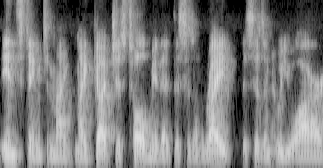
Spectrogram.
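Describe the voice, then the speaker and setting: A man with a Minnesota accent speaks at a fairly low pitch in a bright, sharp tone. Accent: Minnesota accent, sounds Canadian-ish. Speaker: small business owner. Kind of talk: interview. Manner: halting, many fillers.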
